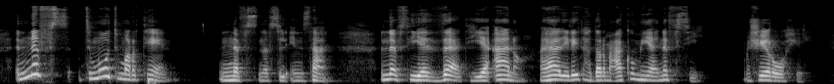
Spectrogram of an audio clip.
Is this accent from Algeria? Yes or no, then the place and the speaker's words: yes; Algeria; accent: Algerian; حنا نفسروا على حساب ثاني اللهجه تاعنا الجزائريه، على حسبنا وحنا لهجتنا ماشي صحيحه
